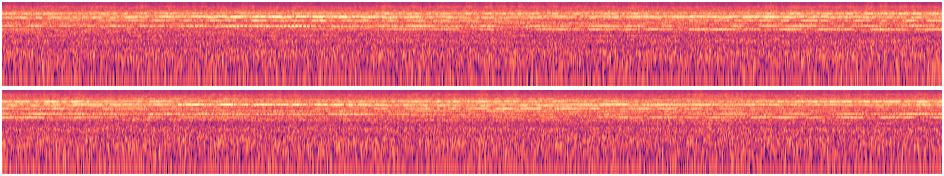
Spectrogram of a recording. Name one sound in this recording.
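Aircraft engines drone steadily with a loud, constant roar and a high whine.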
